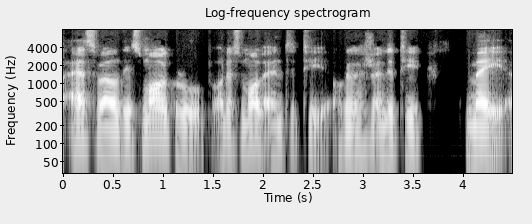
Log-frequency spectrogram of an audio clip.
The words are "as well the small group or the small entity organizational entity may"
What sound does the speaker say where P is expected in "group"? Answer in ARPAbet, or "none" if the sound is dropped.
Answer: P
